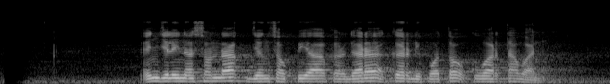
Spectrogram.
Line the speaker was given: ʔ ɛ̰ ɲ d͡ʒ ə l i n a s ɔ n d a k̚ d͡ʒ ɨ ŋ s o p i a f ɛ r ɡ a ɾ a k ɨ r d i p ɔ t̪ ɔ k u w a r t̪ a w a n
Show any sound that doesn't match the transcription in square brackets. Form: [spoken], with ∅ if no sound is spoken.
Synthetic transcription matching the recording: ʔ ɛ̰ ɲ d͡ʒ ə l i n a s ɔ n d a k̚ d͡ʒ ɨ ŋ s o p i a f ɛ r ɡ a ɾ a k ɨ r d i p ɔ t̪ ɔ k u w a r t̪ a w a n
